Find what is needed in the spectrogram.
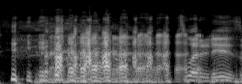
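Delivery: laughs through the words, slow and loud; cracking up mid-sentence; laughing. Real, not acted. Laughing at the turf joke.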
